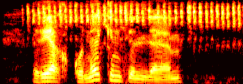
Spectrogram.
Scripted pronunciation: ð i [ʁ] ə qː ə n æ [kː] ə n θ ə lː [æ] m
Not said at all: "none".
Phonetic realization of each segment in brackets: ʁ, kː, æ

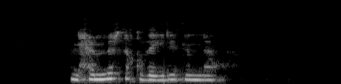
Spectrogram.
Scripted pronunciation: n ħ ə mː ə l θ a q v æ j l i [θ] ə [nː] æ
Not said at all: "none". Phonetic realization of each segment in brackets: θ, nː

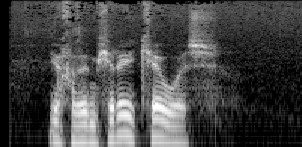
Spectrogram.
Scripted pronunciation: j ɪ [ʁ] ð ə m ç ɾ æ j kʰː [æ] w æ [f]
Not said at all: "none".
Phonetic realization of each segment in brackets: χ, æ, s

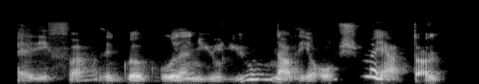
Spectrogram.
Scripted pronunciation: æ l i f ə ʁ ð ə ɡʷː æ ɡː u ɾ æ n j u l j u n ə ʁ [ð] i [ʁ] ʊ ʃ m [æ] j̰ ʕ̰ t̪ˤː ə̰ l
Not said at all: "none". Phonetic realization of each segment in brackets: ð, ʁ, æ

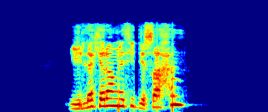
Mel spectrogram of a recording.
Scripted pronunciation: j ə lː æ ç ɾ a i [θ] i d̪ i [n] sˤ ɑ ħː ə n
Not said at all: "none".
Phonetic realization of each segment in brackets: θ, none

